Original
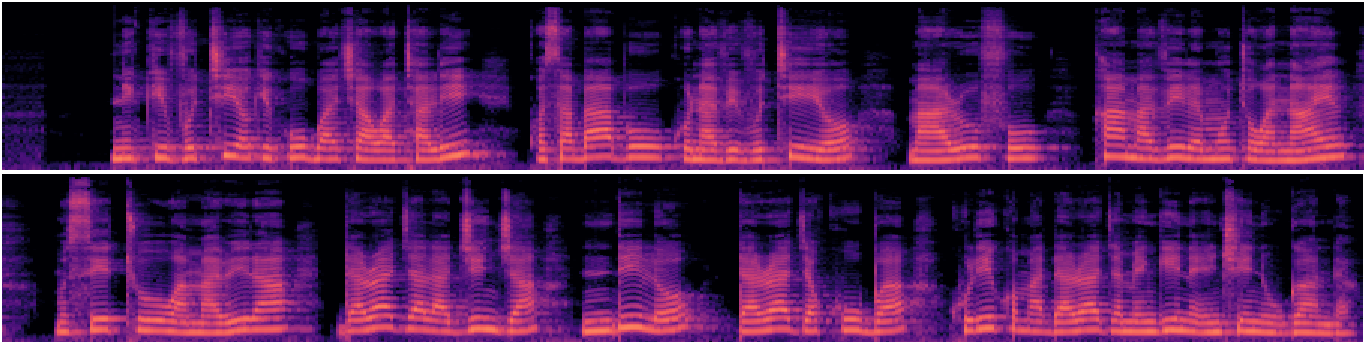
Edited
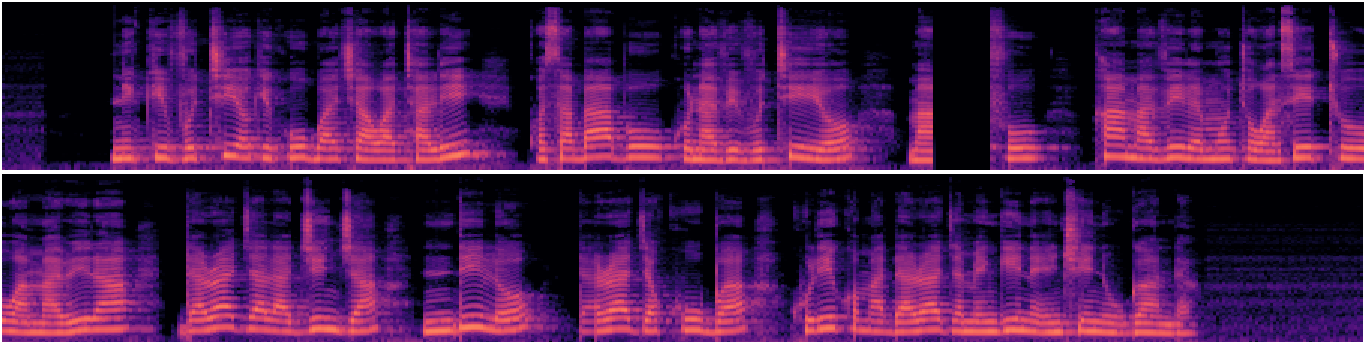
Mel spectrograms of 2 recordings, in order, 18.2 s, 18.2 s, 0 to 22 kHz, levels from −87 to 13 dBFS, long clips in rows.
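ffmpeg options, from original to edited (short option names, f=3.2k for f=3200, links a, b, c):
-filter_complex "[0:a]asplit=5[a][b][c][d][e];[a]atrim=end=6.19,asetpts=PTS-STARTPTS,afade=t=out:st=6.186:d=0.004:c=hsin[f];[b]atrim=start=6.19:end=6.57,asetpts=PTS-STARTPTS,volume=0[g];[c]atrim=start=6.57:end=8.512,asetpts=PTS-STARTPTS,afade=t=in:d=0.004:c=hsin[h];[d]atrim=start=9.568:end=14.08,asetpts=PTS-STARTPTS,afade=t=out:st=4.052:d=0.46:silence=0.158489[i];[e]atrim=start=14.08,asetpts=PTS-STARTPTS,afade=t=in:d=0.004:c=hsin:silence=0.158489[j];[f][g][h]concat=n=3:v=0:a=1[k];[i][j]concat=n=2:v=0:a=1[l];[k][l]acrossfade=d=0.004:c1=hsin:c2=hsin"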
